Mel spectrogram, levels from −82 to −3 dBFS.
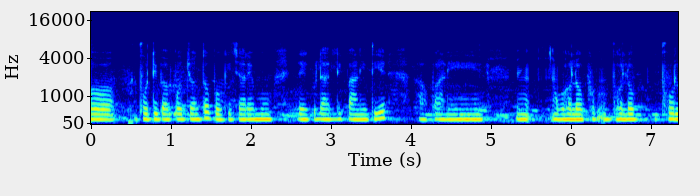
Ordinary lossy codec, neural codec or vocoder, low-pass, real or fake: none; none; 7.2 kHz; real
